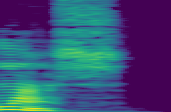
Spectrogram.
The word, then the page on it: lash out: British English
